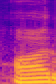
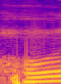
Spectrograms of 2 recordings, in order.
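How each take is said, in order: First: The word begins with a vowel sound. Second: The word begins with a sounded h. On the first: The speaker calls it right. "पहला word है एच वो silent होता है" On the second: The speaker calls it wrong. "और को हम हॉर नहीं पढ़ते"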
